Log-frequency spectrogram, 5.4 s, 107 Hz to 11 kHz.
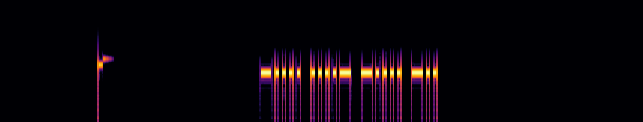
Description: Morse code, heard as a keyed tone, about 40 wpm, 700 Hz. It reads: 646D
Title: All Cut Numbers - 4-Digit 40wpm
